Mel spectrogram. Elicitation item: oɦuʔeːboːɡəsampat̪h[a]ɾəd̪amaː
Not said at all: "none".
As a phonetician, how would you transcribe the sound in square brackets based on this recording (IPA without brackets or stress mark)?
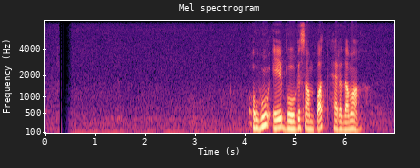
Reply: æ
